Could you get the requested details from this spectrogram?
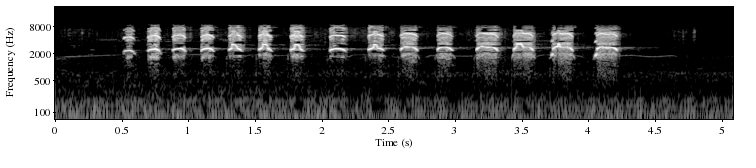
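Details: Nesting osprey pair at Salt Point beside a lake, spring 2021, recorded by nest camera on April 19. A long run of about sixteen piercing, whistled chirps, evenly spaced at roughly four per second, over a faint low rumble.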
